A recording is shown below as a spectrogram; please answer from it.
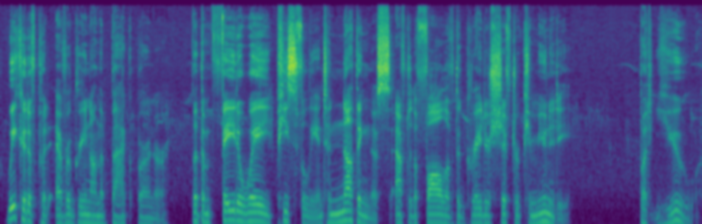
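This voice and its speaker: An actor playing a cold, calculating villain in an audio drama, speaking in a measured, smug, menacing way. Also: male voice, sits low. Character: cold, calculating male villain leading an anti-shifter operation. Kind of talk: dramatic audio roleplay acting.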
